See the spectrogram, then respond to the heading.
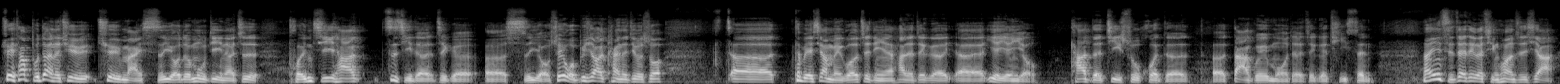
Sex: male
